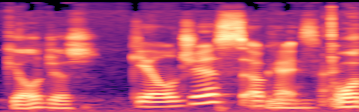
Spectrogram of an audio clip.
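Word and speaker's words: Gilgeous: It is It was It is interesting though because like I didn't really know much about Sheay Gilgus Alexander.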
